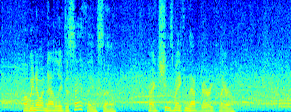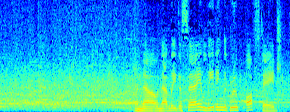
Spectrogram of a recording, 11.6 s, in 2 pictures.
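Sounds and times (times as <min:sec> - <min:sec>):
loud audience applause: 0:00.0 - 0:11.6
speech: 0:00.4 - 0:04.8, 0:08.5 - 0:11.6.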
